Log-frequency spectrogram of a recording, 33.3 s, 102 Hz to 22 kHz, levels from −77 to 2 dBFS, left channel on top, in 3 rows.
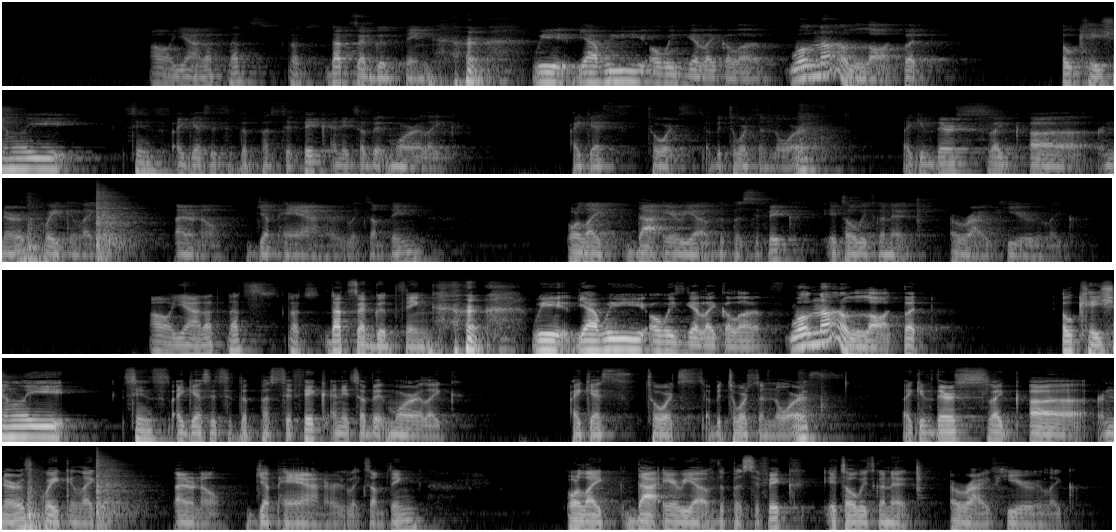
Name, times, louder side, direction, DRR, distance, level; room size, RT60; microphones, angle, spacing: voice 1, 1.5-9.2 10.6-11.8 12.4-15.5 16.8-19.2 20.1-23.4 24.0-24.4 24.7-26.4 27.9-31.3 31.7-32.8, right 8 dB, 85° right, 16 dB, 0.3 m, -28 dB
Microwave oven, 18.2-25.4 25.6-27.5, right 1 dB, 20° right, 1.8 m, -44 dB
11.5 x 9.6 x 2.6 m, 1.1 s
head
